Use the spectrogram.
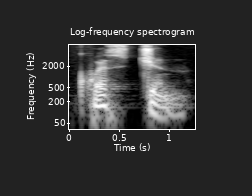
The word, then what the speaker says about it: question: When tio n is after an s then it's pronounced differently. It's pronounced with the ch sound. The hard ch sound like chicken and change. With words like this, question.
